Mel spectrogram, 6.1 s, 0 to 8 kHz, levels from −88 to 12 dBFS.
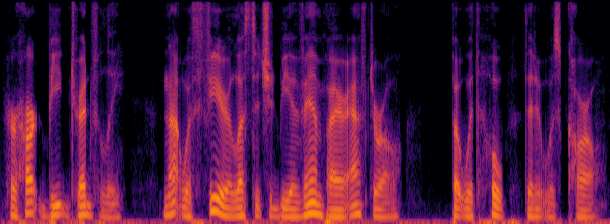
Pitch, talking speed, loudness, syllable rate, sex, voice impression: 110 Hz, 215 wpm, -20 LUFS, 5.4 syllables/s, male, very masculine, adult-like, slightly middle-aged, thick, tensed, slightly weak, slightly bright, hard, clear, fluent, slightly cool, intellectual, refreshing, very sincere, calm, mature, friendly, reassuring, slightly unique, slightly wild, slightly sweet, slightly lively, kind, modest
